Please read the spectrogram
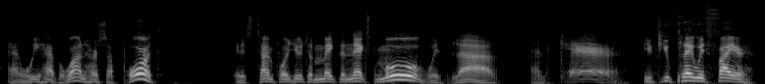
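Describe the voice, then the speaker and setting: Video game advisor: fawning, melodramatic right-hand man of an island leader, lively swooping delivery, dry close sound. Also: medium pitch, no echo. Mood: earnest, advising. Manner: theatrical, flattering, melodramatic. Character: excitable, fawning male presidential advisor on tropical island. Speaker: video game character voice actor. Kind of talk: animated video game voice lines.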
